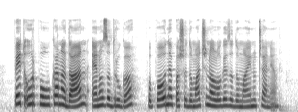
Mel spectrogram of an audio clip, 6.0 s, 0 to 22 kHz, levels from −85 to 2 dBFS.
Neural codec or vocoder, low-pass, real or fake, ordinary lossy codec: none; 10.8 kHz; real; none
